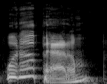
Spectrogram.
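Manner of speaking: very high, breezy hustler serpent; cocky snake voice. Retold or imitated. Talking snake pushing an apple on Adam, very high and breezy. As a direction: sell it like a street dealer.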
